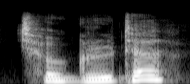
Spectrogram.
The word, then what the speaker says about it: Togruta: point for it i don't know how to pronounce it uh togruta that's correct yeah i yep well i did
